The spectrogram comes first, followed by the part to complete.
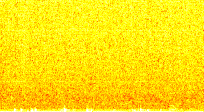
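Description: A steady low hum with a dozen or so faint, irregular low knocks scattered through it.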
